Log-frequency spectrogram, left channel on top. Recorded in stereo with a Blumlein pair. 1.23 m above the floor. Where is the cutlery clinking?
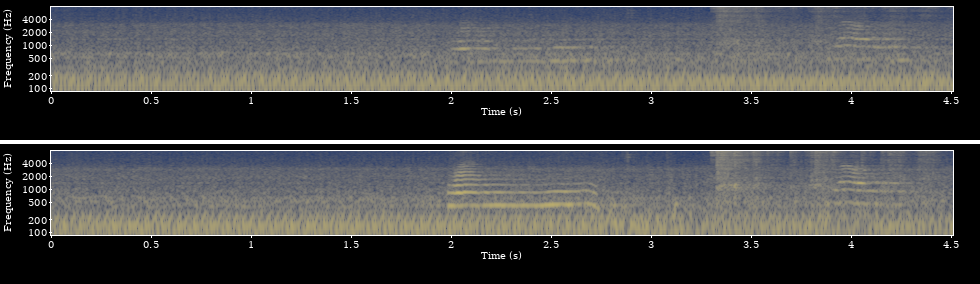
60° right, 4 m.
